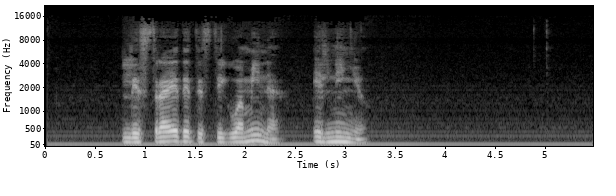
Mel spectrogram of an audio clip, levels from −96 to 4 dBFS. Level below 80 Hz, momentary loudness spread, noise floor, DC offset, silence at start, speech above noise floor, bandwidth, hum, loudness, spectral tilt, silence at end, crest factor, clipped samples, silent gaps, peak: -40 dBFS; 21 LU; -44 dBFS; under 0.1%; 0.05 s; 23 dB; 13 kHz; none; -22 LUFS; -7 dB/octave; 0 s; 18 dB; under 0.1%; none; -6 dBFS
